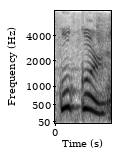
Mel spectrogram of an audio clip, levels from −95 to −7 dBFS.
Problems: constant background noise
